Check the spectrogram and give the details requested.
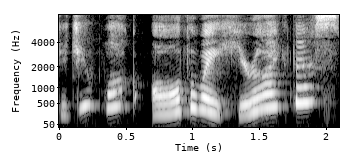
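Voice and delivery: astonished, disbelieving tone. Seeing her shivering and strangely dressed, the narrator asks, dumbfounded.

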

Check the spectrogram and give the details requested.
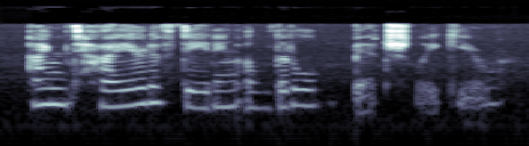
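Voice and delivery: little stressed in a whisper. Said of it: "Emphasis on little".

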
